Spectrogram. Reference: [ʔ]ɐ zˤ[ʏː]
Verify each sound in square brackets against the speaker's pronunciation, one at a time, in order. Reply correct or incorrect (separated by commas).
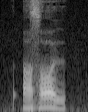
correct, correct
